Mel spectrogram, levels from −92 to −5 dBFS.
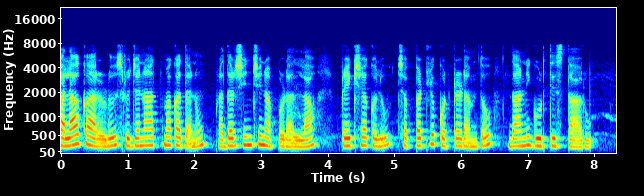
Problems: none marked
